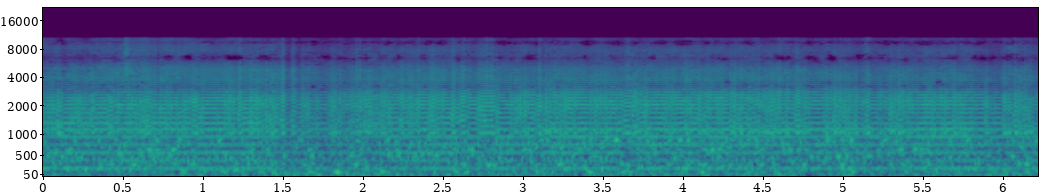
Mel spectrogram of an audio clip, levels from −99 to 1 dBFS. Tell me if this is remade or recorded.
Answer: remade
